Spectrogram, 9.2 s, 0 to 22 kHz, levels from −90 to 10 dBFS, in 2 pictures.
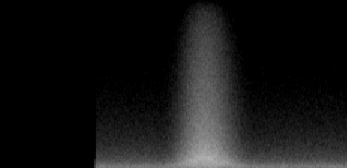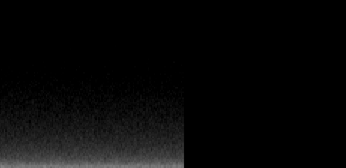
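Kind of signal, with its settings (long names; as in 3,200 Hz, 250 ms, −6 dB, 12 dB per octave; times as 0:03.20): pass-by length 5.80 s, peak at 0:01.45, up 0.59 s, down 0.68 s, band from 300 Hz, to 1,400 Hz, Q 1.1, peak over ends 26 dB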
